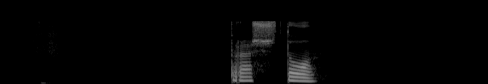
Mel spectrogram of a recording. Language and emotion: Russian, angry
